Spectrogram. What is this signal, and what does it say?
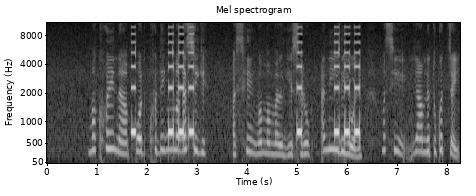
Beep code, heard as beeps from a small speaker, played twice, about 760 Hz, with speech in Manipuri. 1-3.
